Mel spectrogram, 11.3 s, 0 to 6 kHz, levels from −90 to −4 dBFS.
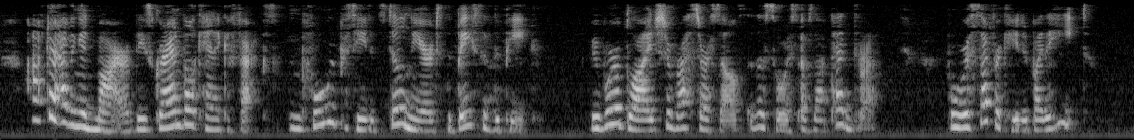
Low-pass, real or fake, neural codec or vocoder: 5.4 kHz; real; none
